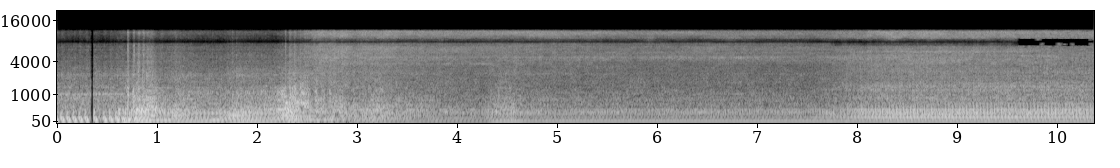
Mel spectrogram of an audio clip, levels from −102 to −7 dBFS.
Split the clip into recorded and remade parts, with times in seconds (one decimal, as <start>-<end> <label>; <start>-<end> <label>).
0.0-9.6 remade; 9.6-10.4 recorded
